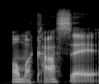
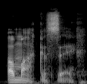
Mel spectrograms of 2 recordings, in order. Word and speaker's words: omakase: I used to pronounce that omakase, and then I realized I was totally wrong. Oh, so it literally means I'll leave it up to you, omakase.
